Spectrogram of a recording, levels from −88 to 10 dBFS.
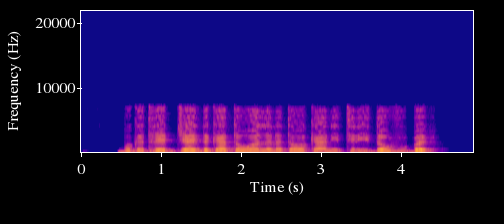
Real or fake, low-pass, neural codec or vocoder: fake; 7.2 kHz; codec, 16 kHz, 0.4 kbps, LongCat-Audio-Codec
